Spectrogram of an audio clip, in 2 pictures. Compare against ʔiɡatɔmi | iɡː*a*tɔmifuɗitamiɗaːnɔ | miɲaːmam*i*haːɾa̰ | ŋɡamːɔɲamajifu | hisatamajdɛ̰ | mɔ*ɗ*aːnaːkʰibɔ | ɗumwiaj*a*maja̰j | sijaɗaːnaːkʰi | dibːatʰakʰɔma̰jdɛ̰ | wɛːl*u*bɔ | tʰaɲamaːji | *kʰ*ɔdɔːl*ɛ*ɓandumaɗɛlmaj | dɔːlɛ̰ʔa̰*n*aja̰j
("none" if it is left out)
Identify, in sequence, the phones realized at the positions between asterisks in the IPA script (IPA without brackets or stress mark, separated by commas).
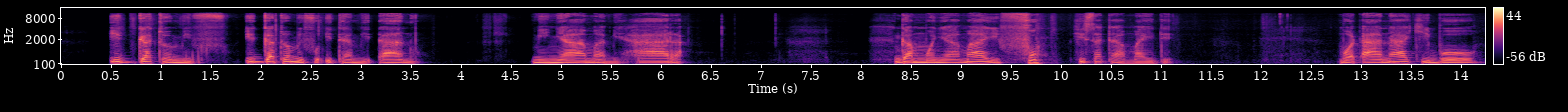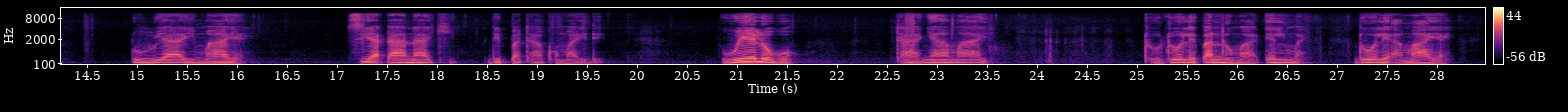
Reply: a, i, ɗ, i, ɔ, tʰ, ɛ, m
